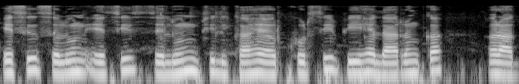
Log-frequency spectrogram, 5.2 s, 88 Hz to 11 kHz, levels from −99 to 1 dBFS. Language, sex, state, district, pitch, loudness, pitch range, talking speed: Hindi, male, Chhattisgarh, Balrampur, 160 Hz, -19 LUFS, 155-175 Hz, 185 wpm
